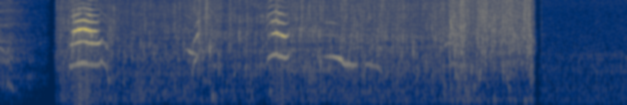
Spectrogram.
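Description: A cat giving a few short, high-pitched, warbling meows over a steady hiss, the loudest about a second in. The sound cuts off abruptly about a second before the end.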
